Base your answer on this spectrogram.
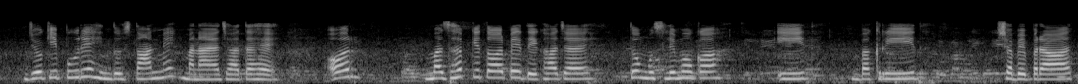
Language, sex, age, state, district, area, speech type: Urdu, male, 18-30, Uttar Pradesh, Mau, urban, spontaneous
